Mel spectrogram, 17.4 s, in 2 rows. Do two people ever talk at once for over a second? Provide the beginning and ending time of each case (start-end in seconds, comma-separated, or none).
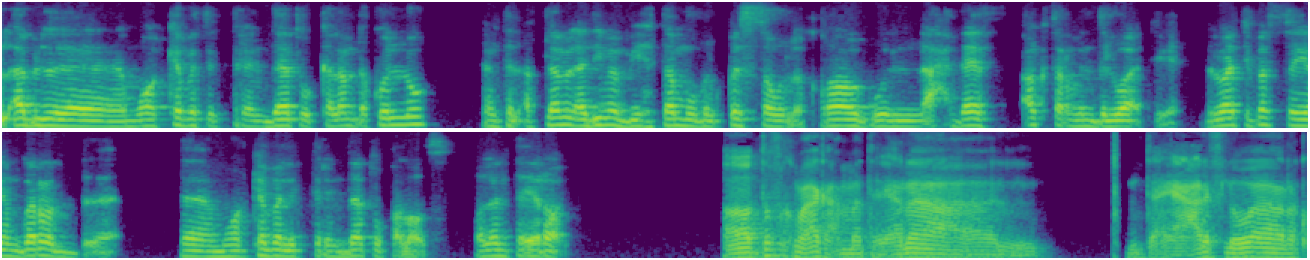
none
